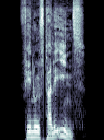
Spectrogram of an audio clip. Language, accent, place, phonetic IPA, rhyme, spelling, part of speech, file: German, Germany, Berlin, [feˌnoːlftaleˈiːns], -iːns, Phenolphthaleins, noun, De-Phenolphthaleins.ogg
- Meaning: genitive singular of Phenolphthalein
